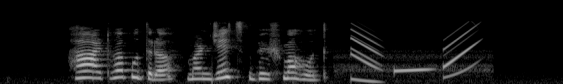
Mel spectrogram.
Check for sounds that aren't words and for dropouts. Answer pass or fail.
fail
